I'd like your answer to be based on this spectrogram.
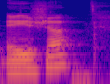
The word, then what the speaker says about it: Aja: Next one I've got is by Steely Dan, and it is the album Asia. And that's spelled AJA.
